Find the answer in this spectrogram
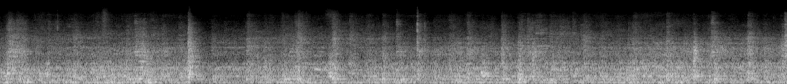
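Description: Passenger train running at speed, heard from inside the carriage: a steady rumble of wheels on the rails with irregular clicks and knocks from the track.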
